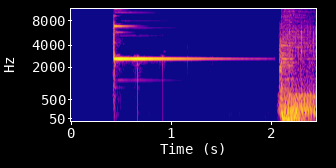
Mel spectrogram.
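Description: A single high, bell-like ding, struck about half a second in and fading away over about a second and a half: the chime of a logo intro.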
